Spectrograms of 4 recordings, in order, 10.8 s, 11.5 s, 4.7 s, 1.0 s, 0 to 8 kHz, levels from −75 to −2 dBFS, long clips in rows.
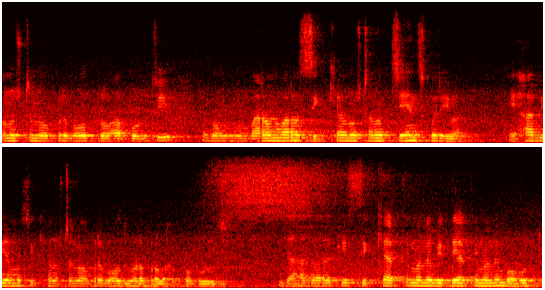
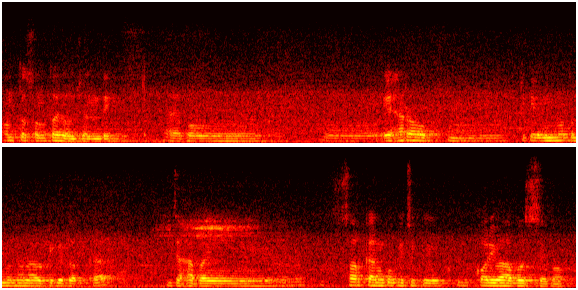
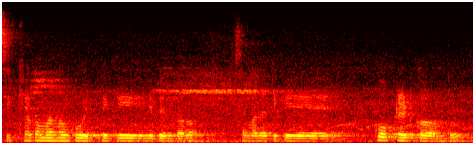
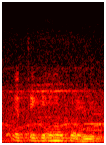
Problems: constant background noise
